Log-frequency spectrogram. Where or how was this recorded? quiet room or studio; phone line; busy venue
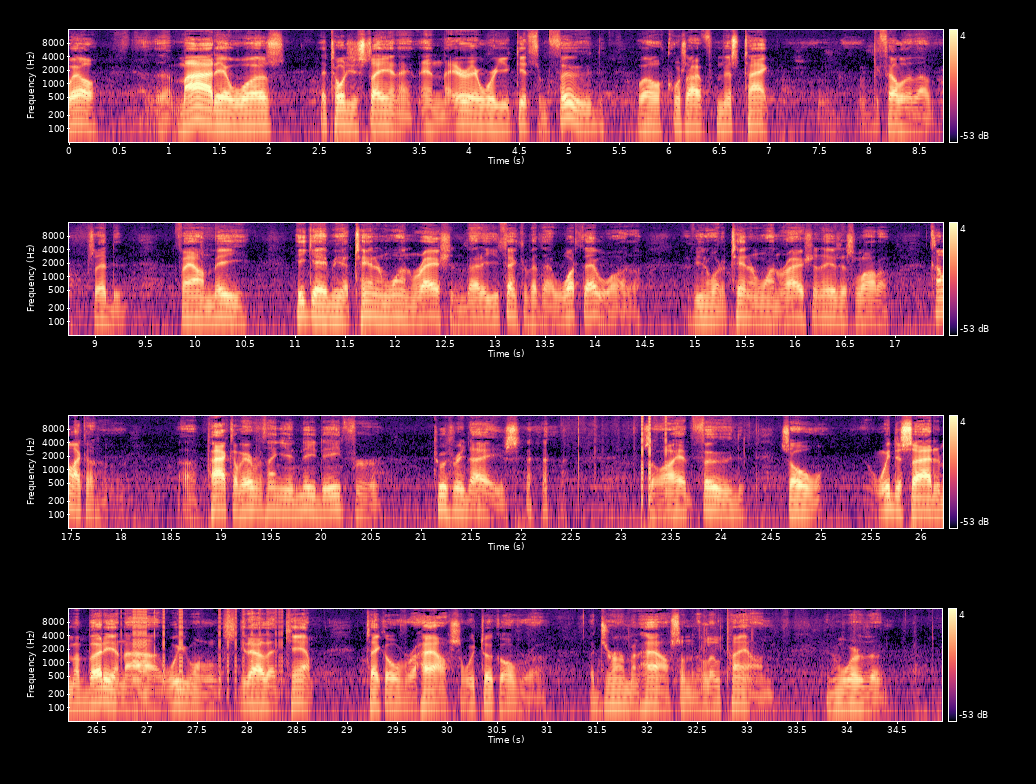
busy venue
